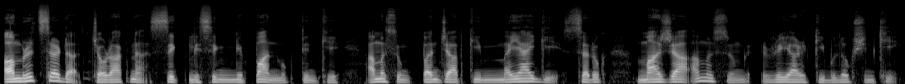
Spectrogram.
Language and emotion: Manipuri, neutral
